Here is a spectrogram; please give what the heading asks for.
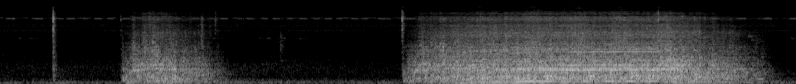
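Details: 1949 Ford truck with a Thunderbird V8 (owner thinks 312) that sat about 45 years, cranked after rocking free a cylinder stuck with rust: two starter bursts, steady even whirring, no binding; engine cranking freely.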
